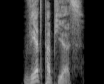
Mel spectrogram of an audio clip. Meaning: genitive singular of Wertpapier
- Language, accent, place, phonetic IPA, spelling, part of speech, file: German, Germany, Berlin, [ˈveːɐ̯tpaˌpiːɐ̯s], Wertpapiers, noun, De-Wertpapiers.ogg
